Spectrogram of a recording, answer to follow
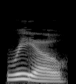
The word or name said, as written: rio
